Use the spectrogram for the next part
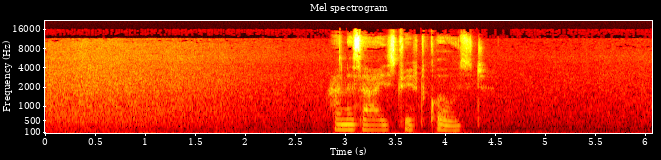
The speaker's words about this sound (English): The sound of waves is calm and hypnotic, like a Buddhist chant.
